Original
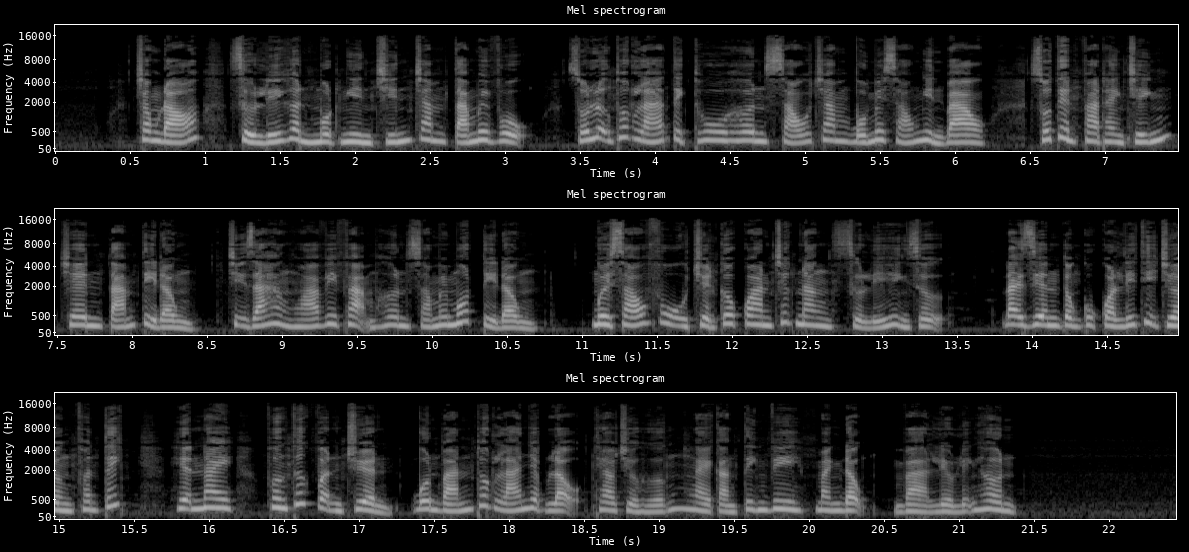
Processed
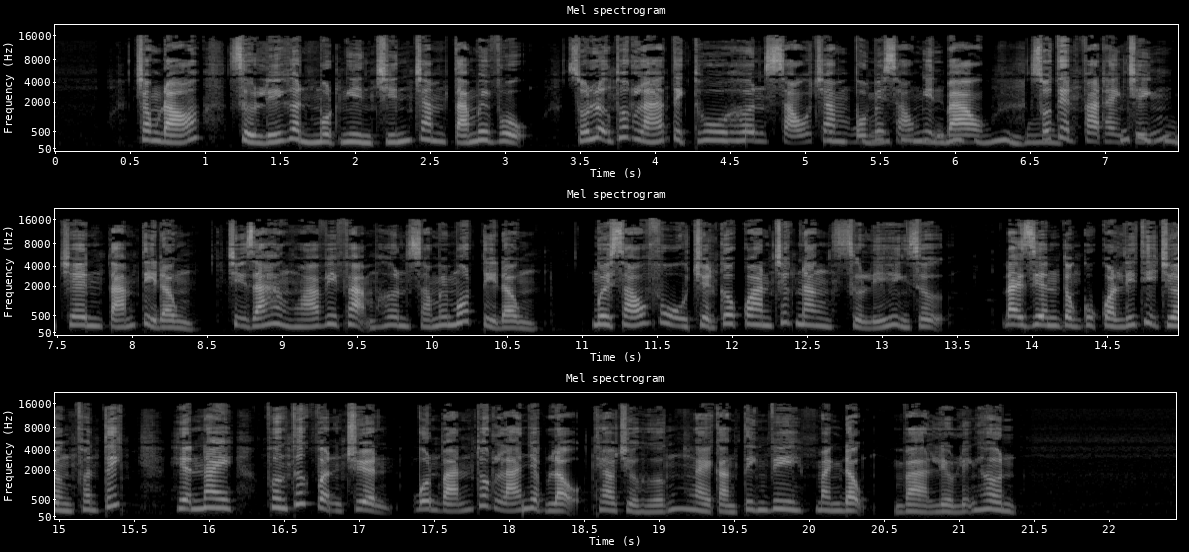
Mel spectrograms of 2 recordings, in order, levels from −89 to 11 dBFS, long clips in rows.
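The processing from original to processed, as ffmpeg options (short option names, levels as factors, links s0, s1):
-filter_complex "[0:a]asettb=1/sr,asplit=3[s0][s1][s2];[s0]atrim=end=4.604[s3];[s1]atrim=start=4.6:end=7.49,asetpts=PTS-STARTPTS,afade=t=in:d=0.004:c=qsin,afade=t=out:st=2.886:d=0.004:c=qsin,acrossover=split=310[s4][s5];[s4]adelay=520[s6];[s6][s5]amix=inputs=2:normalize=0,atrim=end_sample=127449[s7];[s2]atrim=start=7.486[s8];[s3][s7]acrossfade=d=0.004:c1=hsin:c2=qsin[s9];[s9][s8]acrossfade=d=0.004:c1=qsin:c2=hsin,asettb=1/sr,asplit=3[s10][s11][s12];[s10]atrim=end=16.804[s13];[s11]atrim=start=16.8:end=18.09,asetpts=PTS-STARTPTS,afade=t=in:d=0.004:c=qsin,afade=t=out:st=1.286:d=0.004:c=qsin,highpass=290[s14];[s12]atrim=start=18.086[s15];[s13][s14]acrossfade=d=0.004:c1=hsin:c2=qsin[s16];[s16][s15]acrossfade=d=0.004:c1=qsin:c2=hsin,aderivative,alimiter=level_in=10:limit=0.891:release=50:level=0:latency=1,volume=0.355"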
